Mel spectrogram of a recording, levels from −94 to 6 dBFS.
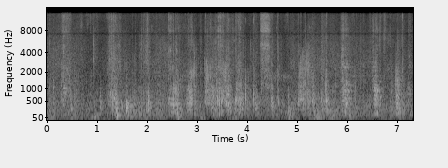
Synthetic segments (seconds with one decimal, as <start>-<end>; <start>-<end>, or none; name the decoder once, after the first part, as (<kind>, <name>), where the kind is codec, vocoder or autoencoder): none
